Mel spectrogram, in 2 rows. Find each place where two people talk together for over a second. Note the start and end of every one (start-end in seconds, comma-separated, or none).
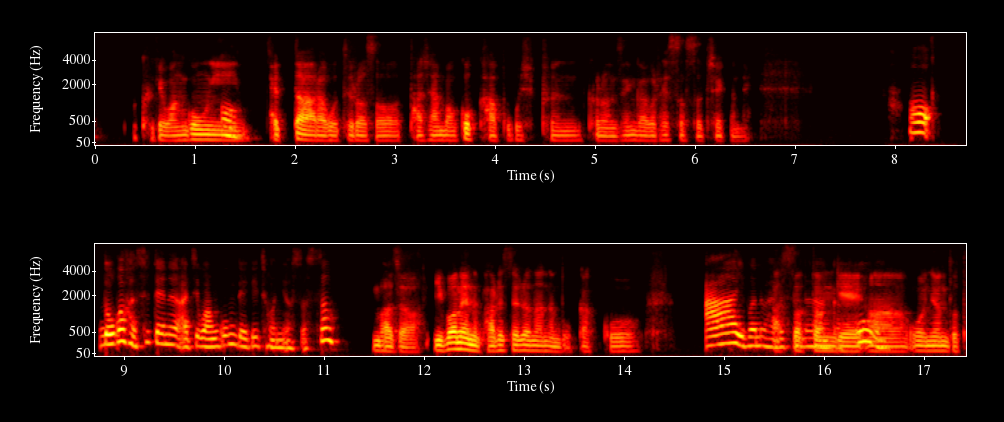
15.4-16.7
